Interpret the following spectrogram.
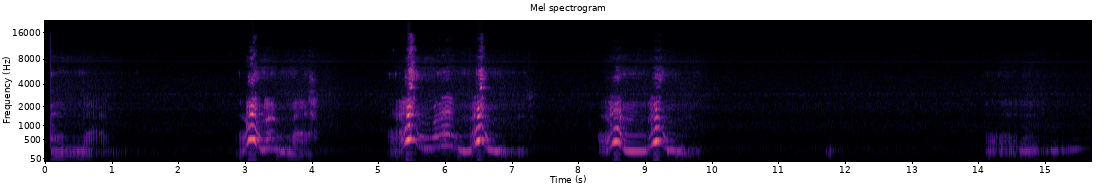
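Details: Alaskan Malamute named Koda talking with its owner in bed, answering repeated "I love you": three bursts of wavering, yodel-like howls with rising and falling pitch, separated by short pauses, soft low grumbles at start and end.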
